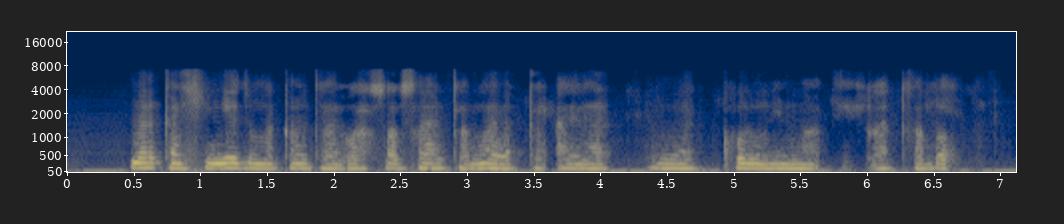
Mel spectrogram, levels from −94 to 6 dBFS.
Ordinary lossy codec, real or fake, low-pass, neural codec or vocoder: none; fake; 7.2 kHz; codec, 16 kHz, 1 kbps, FreqCodec, smaller model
